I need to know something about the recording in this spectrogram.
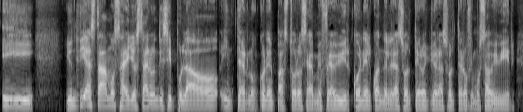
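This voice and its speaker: Colombian pastor telling a lively story. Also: male voice, medium pitch, fast, no room sound, studio quality. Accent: Colombian, Bogotá. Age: 50s. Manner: lively animated storytelling, acting out quoted voices. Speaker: guest pastor. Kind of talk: storytelling testimony.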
